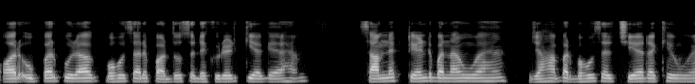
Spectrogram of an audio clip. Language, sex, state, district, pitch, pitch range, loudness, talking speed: Hindi, male, Jharkhand, Palamu, 145 Hz, 140-150 Hz, -20 LUFS, 205 wpm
